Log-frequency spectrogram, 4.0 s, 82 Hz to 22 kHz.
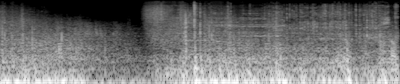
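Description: A Confringo fire spell goes off in the Hogwarts Legacy video game, sounding as a sudden broad blast at about 1.5 seconds that rolls into a sustained, loud rumbling crackle lasting to the end.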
